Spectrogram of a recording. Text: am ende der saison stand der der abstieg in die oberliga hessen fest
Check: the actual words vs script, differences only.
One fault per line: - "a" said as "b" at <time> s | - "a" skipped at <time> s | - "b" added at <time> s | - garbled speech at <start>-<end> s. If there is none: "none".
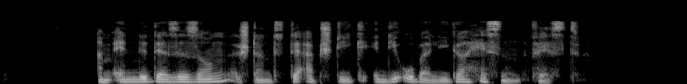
- "der" skipped at 3.0 s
